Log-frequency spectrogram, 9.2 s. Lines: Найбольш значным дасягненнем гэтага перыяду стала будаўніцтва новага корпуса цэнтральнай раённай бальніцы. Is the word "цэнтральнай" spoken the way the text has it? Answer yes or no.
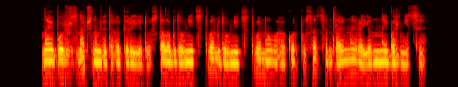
yes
